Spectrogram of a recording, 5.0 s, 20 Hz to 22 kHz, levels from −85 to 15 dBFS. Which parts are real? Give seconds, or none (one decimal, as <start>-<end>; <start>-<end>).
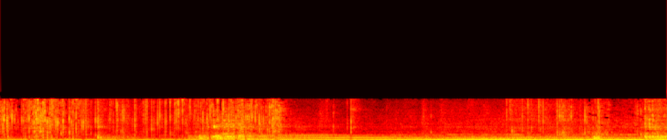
0.0-0.6; 1.5-2.2; 4.4-5.0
